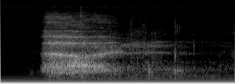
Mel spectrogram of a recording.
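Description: A man's single loud, breathy vocal exhalation, starting about half a second in and lasting about a second.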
